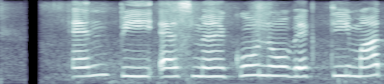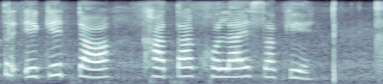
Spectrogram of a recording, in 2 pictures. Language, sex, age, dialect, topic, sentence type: Maithili, female, 18-24, Eastern / Thethi, banking, statement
